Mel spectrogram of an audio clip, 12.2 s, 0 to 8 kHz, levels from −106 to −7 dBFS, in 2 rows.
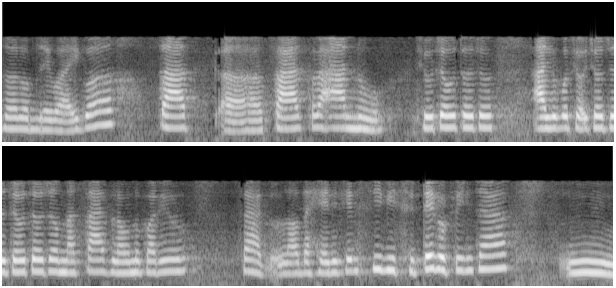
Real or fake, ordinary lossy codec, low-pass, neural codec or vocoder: fake; AAC, 16 kbps; 7.2 kHz; codec, 16 kHz, 0.3 kbps, FocalCodec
